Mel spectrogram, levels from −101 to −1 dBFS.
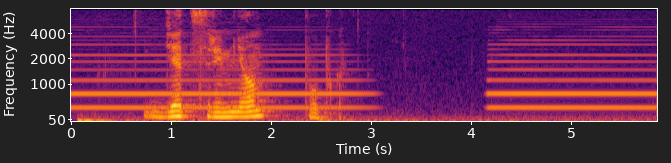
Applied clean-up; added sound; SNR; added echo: none; Wind instrument, woodwind instrument; 6 dB; none.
